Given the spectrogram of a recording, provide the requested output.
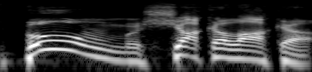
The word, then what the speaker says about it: boom shakalaka: It's boom shakalaka.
